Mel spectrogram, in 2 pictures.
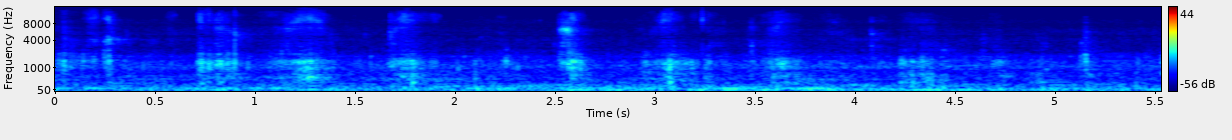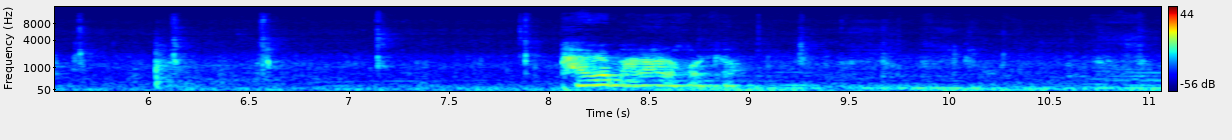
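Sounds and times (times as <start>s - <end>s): wet chewing and mouth smacking: 0.0s - 8.0s, 9.0s - 11.0s.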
